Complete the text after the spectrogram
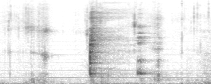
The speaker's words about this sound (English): My guy watched me chew it four times and said that was an olive.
